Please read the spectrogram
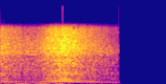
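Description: Stock sound effect of a car engine accelerating as the car drives up, its pitch rising and then falling. It cuts off abruptly about one and a half seconds in.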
